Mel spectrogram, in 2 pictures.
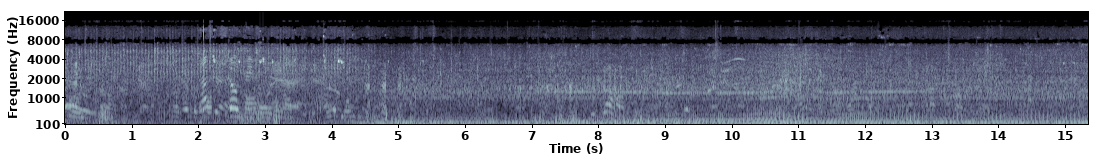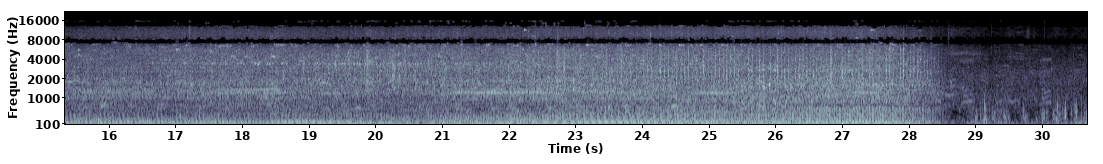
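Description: A tracked armored vehicle's engine running steadily, coming in about four seconds in and cutting off abruptly near the end.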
